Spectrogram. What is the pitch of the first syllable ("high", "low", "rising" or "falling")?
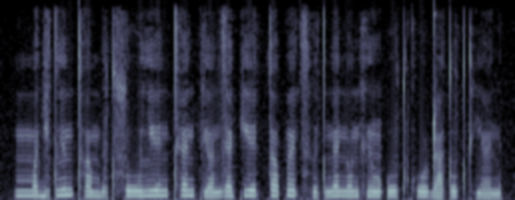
low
